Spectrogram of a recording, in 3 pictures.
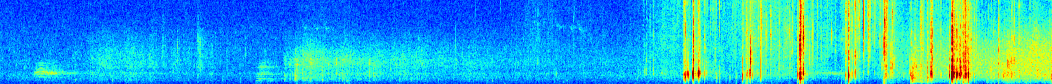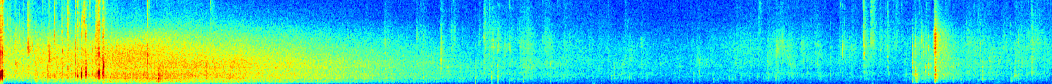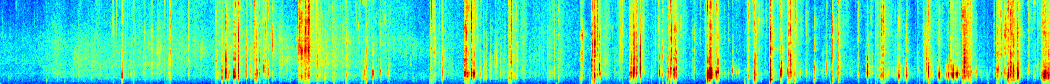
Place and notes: path of seasons, ponds, maribor - tight embrace of frozen rain
beloved trees are breaking all over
